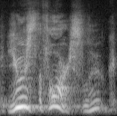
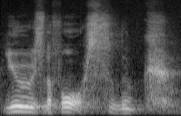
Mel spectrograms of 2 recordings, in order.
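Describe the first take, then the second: First: It is said in a lighter, non-menacing voice. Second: It is said in a deep, menacing put-on voice. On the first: The speaker calls it right. "It's not Vader, it's Obi-Wan" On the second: The speaker calls it wrong. "I don't know why I did the Vader voice"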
